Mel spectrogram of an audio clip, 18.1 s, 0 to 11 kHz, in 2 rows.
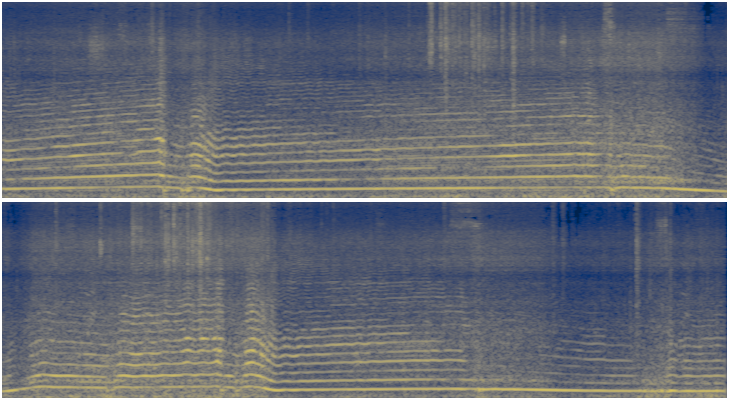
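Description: Citroën DS3 R1 rally car's 1.6-litre four-cylinder engine, heard from inside the cabin and pulling hard at high revs along a special stage. Its pitch falls sharply at gear changes about two and a half, twelve and a half and sixteen seconds in, and dips and climbs back around nine seconds in.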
